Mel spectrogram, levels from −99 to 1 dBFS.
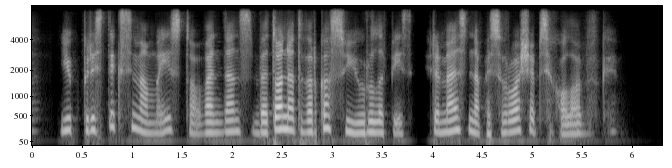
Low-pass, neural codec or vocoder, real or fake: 7.2 kHz; codec, 16 kHz, about 1 kbps, DyCAST, with the encoder's durations; fake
